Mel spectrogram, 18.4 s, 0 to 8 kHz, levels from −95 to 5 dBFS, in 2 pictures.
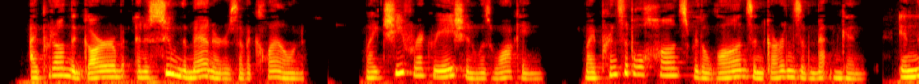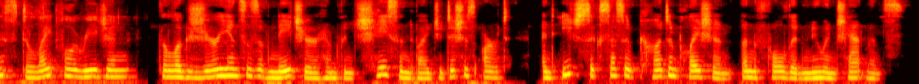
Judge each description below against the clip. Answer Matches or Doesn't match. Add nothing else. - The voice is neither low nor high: Matches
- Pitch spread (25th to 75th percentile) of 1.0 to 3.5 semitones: Doesn't match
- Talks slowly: Doesn't match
